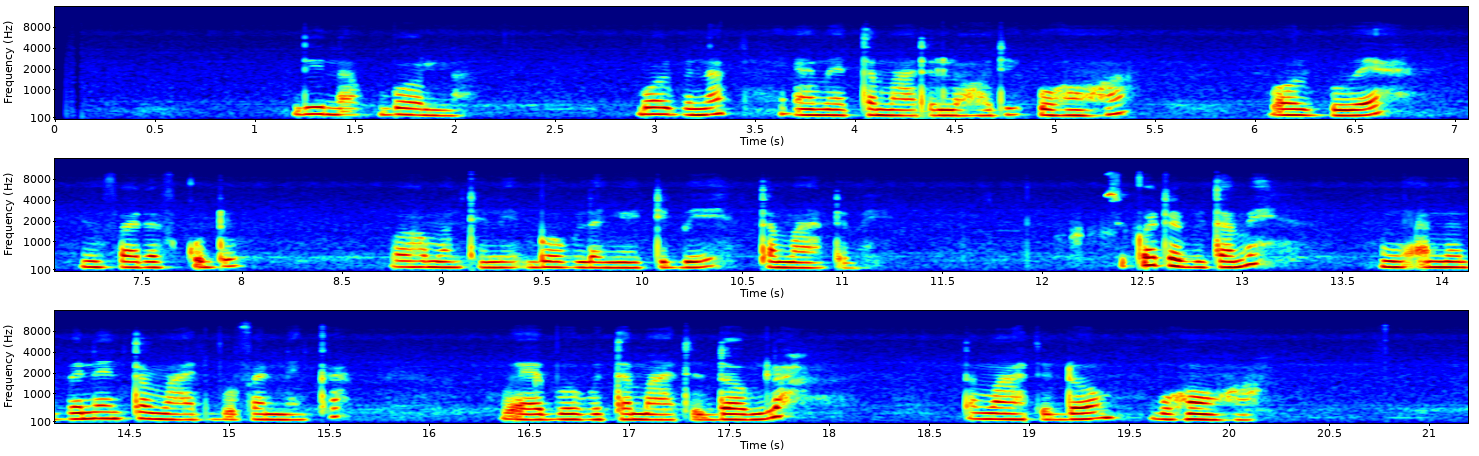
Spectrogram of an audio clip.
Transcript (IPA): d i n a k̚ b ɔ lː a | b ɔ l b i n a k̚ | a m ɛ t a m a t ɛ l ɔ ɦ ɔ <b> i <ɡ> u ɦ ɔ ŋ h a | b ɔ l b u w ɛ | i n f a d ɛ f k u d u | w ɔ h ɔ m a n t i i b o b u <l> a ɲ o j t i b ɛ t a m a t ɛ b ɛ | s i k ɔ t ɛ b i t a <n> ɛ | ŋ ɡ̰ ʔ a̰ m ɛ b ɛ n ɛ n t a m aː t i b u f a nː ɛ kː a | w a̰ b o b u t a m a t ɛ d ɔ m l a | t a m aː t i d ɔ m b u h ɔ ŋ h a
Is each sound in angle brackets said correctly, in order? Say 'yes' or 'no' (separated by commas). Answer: no, no, yes, no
